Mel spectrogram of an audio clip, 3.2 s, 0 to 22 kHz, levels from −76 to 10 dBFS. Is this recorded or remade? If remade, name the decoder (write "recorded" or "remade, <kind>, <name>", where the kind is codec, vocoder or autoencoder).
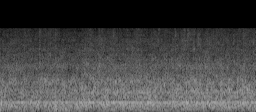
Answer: remade, codec, HILCodec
